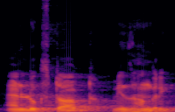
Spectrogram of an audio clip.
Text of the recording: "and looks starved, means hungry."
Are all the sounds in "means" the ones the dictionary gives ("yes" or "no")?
no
